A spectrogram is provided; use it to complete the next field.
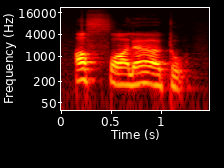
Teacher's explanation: आज़ान में पढ़ते हैं ना अस्सलातु खैरुम मिनन नौम, तो हम इस हमजा को सौद से मिलाते हैं। तो जब हमने सौद को पढ़ा, लाम को इसके अंदर मुदगम कर दिया, सौद के ऊपर चद लगा देते हैं।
